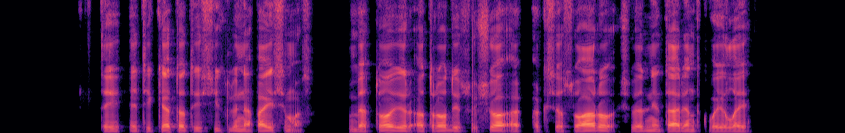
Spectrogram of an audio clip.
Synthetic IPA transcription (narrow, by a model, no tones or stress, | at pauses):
t̪ɐɪʔɛt̪ʲɪkʲɛt̪oːt̪ɐɪsʲiːklʲuːnʲɛpɐɪsʲiːmɐ̰s | bʲɛt̪oːɪɾɐ̰t̪ɾoːd̪ɐɪsʊ̰ʃʲuɔɐkʲsʲɛsʊɑːɾʊʃʲʋʲɛlʲnʲɛɪt̪ɑːɾʲɛnt̪kʋɐɪlˠɐɪ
